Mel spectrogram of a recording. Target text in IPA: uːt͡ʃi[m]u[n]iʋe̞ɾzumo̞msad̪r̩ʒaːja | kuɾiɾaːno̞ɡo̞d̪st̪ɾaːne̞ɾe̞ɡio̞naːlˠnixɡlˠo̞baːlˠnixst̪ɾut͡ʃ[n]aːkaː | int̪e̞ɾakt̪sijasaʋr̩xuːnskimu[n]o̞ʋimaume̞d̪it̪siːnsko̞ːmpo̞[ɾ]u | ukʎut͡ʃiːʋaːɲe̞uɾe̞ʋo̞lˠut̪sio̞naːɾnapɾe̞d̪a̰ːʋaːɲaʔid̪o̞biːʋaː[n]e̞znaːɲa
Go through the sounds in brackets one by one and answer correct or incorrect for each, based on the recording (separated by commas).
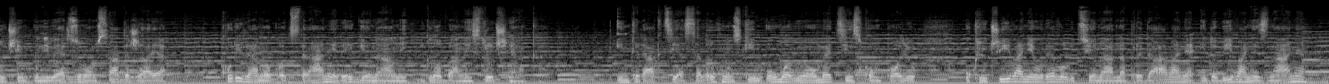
correct, correct, incorrect, incorrect, incorrect, incorrect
